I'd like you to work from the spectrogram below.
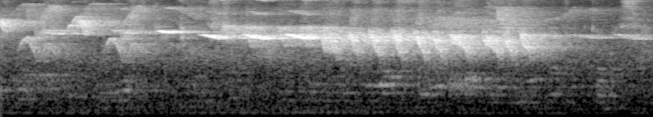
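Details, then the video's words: A lined seedeater, praised as an outstanding singer, sings a fast, bright run of high chirps and buzzy trills, densely repeated for about three seconds, with faint speech in the background. "bigodinho com canto Espetacular!"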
